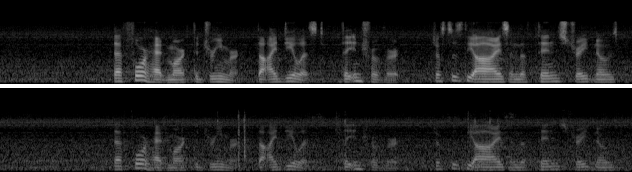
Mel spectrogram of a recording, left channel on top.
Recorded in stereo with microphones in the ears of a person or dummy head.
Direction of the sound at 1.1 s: 80° left.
